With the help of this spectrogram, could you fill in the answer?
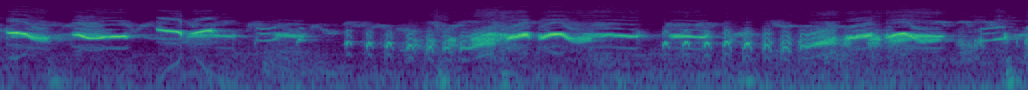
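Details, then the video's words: Lively wambi song mixing sweet warbled whistles with short, rapid ticking notes in clustered bursts, the phrases jumping about in pitch. "Wambi Gacor"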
